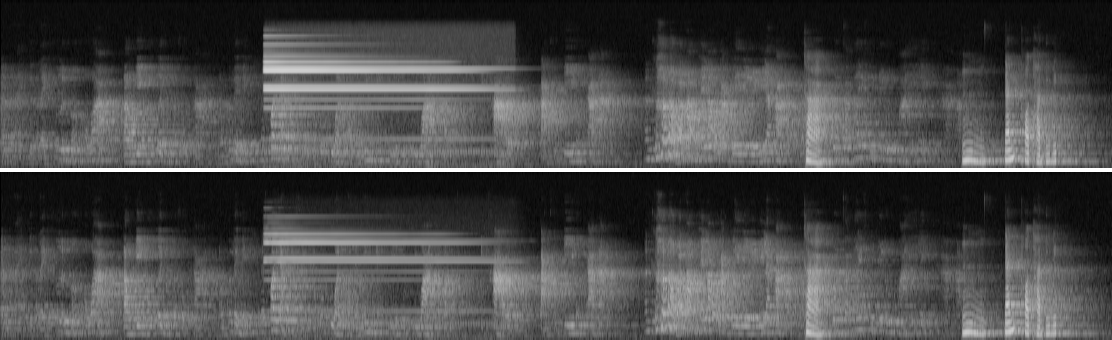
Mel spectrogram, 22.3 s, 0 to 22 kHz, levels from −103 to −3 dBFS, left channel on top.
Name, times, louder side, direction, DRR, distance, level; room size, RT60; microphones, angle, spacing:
voice 1, 0.0-2.1 2.4-6.3 6.6-9.0 9.8-10.2 10.8-11.0 11.3-12.1 12.9-16.1 16.7-19.2, right 1 dB, 30° right, -5 dB, 2.9 m, -43 dB
sound 1, 5.3-10.0, left 13 dB, 85° left, 0.5 m, -24 dB
voice 2, 16.1-16.5 19.2-19.7 20.1-21.1, equal, 5° right, 4 dB, 0.3 m, -30 dB
9.6 x 9.6 x 8.0 m, 2.6 s
head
